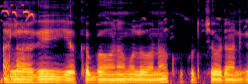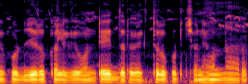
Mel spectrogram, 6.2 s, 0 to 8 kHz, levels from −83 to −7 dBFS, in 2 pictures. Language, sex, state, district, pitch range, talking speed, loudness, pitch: Telugu, male, Andhra Pradesh, Sri Satya Sai, 85-90 Hz, 135 wpm, -16 LUFS, 90 Hz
